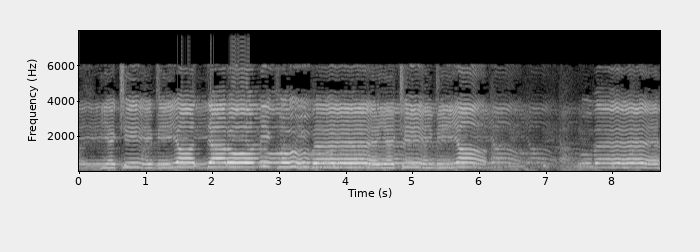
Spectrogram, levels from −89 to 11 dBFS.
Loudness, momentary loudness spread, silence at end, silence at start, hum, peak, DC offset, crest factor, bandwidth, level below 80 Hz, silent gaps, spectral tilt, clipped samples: -13 LUFS; 18 LU; 0 s; 0 s; none; 0 dBFS; under 0.1%; 14 dB; 8 kHz; -60 dBFS; none; -4 dB/octave; 0.1%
